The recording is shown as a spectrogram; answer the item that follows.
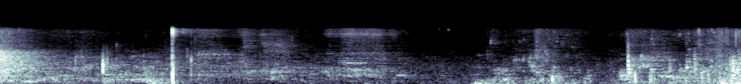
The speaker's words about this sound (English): as you get into the water, I'm going to ask you. It's warm. I promise.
